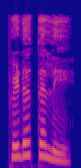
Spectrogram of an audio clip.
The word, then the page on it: ಪೆಡದಲೆ: peḍadale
